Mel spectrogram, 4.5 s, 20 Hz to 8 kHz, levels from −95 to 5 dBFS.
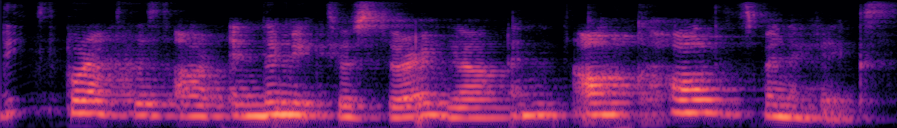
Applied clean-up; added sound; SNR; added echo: neural mask model DeepFilterNet 3.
